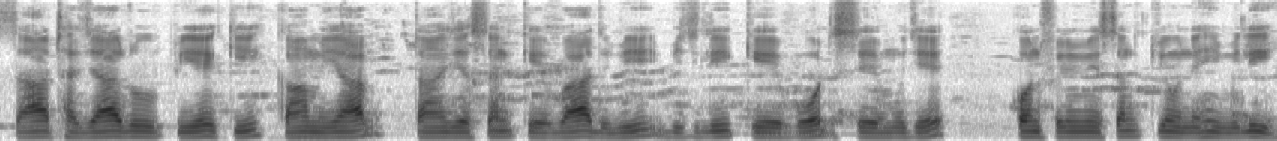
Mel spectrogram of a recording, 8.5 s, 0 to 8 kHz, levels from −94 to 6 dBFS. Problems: constant background noise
